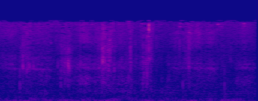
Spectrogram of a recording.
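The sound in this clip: Footsteps on a daily walk, faint and regular, each step a soft scuffing tap repeating at an even pace over low background noise.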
